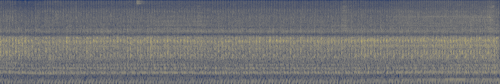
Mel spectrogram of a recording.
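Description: A pickup truck engine idles steadily close by.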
